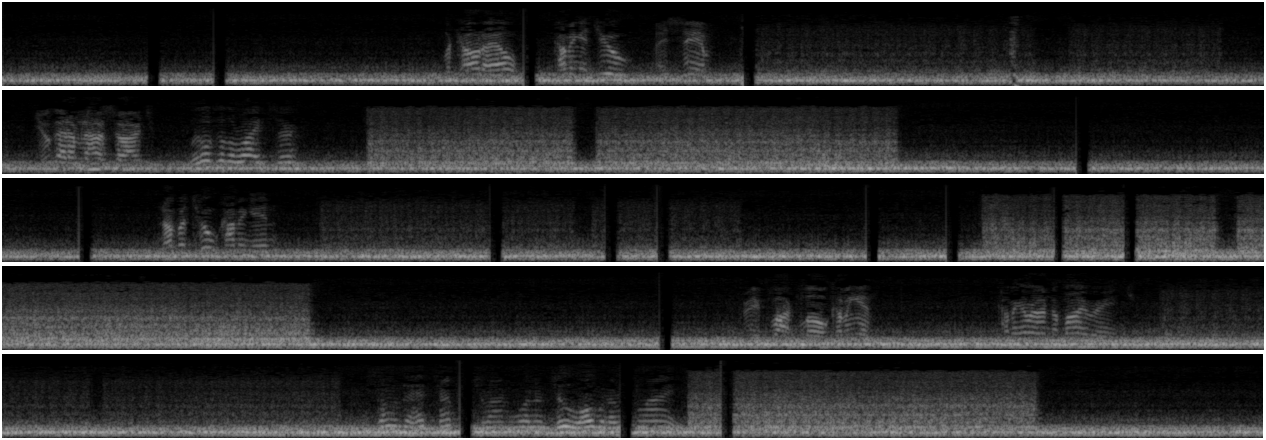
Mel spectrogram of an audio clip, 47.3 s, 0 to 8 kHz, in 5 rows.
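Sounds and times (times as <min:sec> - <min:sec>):
aircraft engine droning in flight: 0:00.0 - 0:47.3
brief higher-pitched whines: 0:00.0 - 0:47.3
speech: 0:04.2 - 0:06.2, 0:09.8 - 0:12.6
sharp clicks: 0:43.2 - 0:43.4.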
